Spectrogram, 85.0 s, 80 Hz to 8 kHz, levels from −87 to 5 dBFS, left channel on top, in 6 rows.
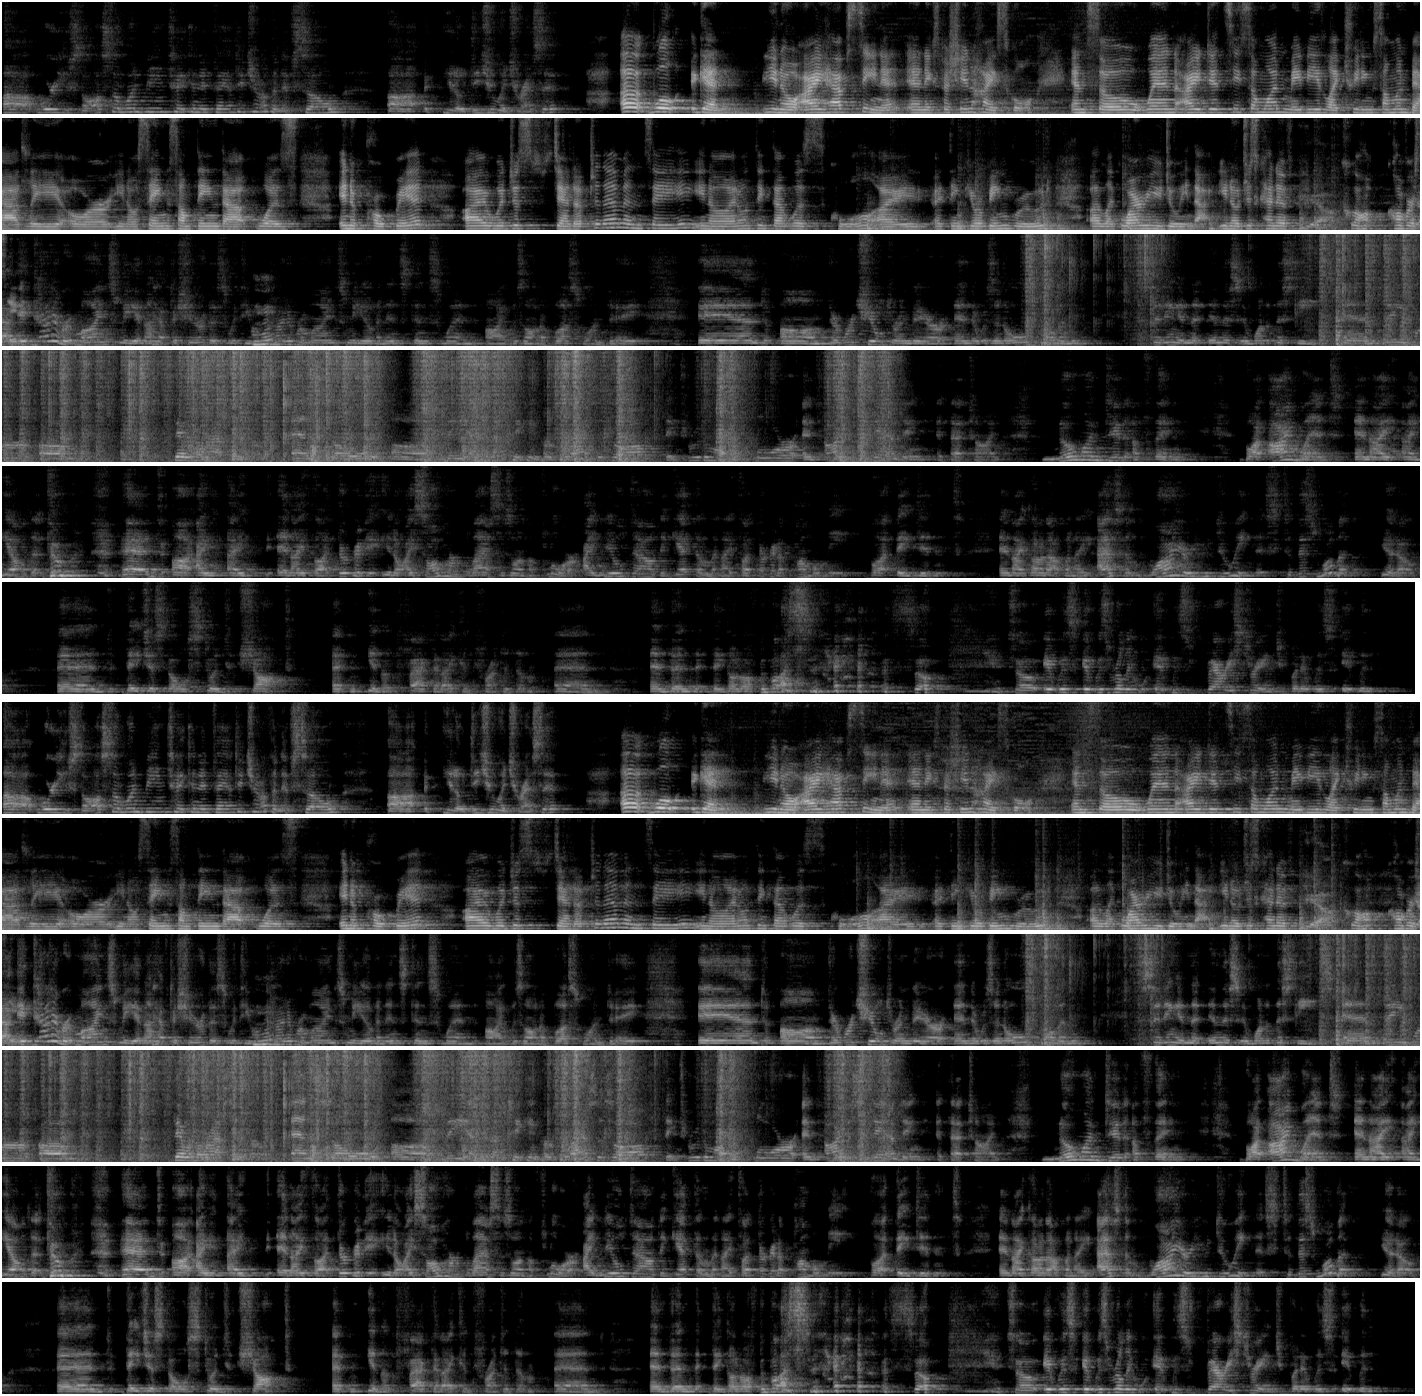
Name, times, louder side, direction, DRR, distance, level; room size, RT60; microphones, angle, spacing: voice 1, 0.0-3.5 3.8-5.6 27.1-27.6 28.3-39.2 39.7-43.4 43.8-43.9 44.2-54.4 54.6-66.2 66.4-70.9 71.4-73.7 74.2-77.1 77.4-84.6, right 3 dB, 80° right, 5 dB, 1.4 m, -39 dB
voice 2, 6.2-7.3 7.6-19.4 19.7-22.2 22.5-27.1 27.7-28.5 30.9-31.1, left 2 dB, 55° left, 6 dB, 1.3 m, -30 dB
sound 1, 7.1-14.1, right 1 dB, 60° right, 1.5 m, -48 dB
sound 2, 22.6-27.8, right 1 dB, 40° right, 1.9 m, -45 dB
sound 3, 38.6-40.0 40.8-40.9 41.3-46.3 46.6-49.1 49.5-50.1 50.8-51.4, left 1 dB, 10° left, 3.0 m, -35 dB
23.5 x 12.0 x 3.7 m, 0.73 s
head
